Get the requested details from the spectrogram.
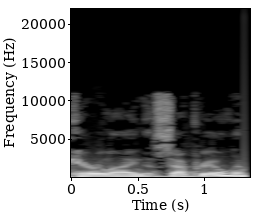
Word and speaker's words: Caroline Sapriel: And I'd like to introduce to the show Caroline Sapriel. Am I saying the name right? – Correct.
